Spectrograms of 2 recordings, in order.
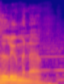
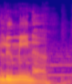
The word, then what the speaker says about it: Lumina: heyo looking for Lumina I've always said it as Lumina right as in like illumination but people always say Lumina because I guess for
